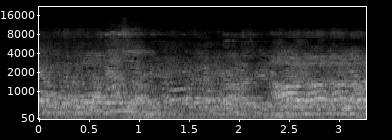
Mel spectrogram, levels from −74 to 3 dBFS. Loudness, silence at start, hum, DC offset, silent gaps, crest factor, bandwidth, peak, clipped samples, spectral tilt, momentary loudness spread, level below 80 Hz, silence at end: -26 LUFS; 0 s; none; under 0.1%; none; 14 dB; 16.5 kHz; -12 dBFS; under 0.1%; -4.5 dB/octave; 6 LU; -48 dBFS; 0 s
